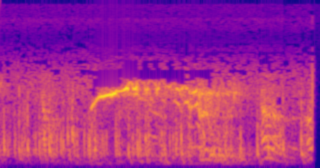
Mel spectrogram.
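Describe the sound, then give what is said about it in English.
A saddled horse lets out a loud, rising whinny that holds and trails off, set against a steady clatter of hooves and movement, with a second snort near the end. “go get their horses over there and bring them here.”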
